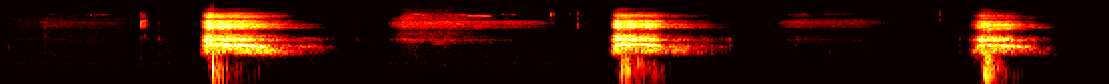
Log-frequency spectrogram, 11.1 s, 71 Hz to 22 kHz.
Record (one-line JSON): {"exhalation_length": "11.1 s", "exhalation_amplitude": 32768, "exhalation_signal_mean_std_ratio": 0.36, "survey_phase": "beta (2021-08-13 to 2022-03-07)", "age": "18-44", "gender": "Female", "wearing_mask": "No", "symptom_none": true, "smoker_status": "Ex-smoker", "respiratory_condition_asthma": false, "respiratory_condition_other": false, "recruitment_source": "REACT", "submission_delay": "4 days", "covid_test_result": "Negative", "covid_test_method": "RT-qPCR", "influenza_a_test_result": "Negative", "influenza_b_test_result": "Negative"}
